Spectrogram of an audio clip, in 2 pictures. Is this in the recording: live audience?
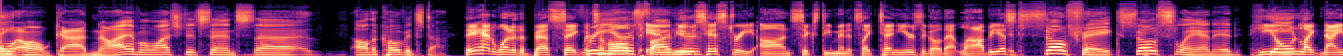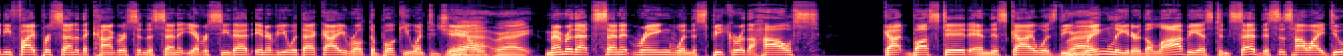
no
